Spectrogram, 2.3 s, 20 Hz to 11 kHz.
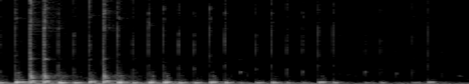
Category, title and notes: Sound effects > Objects / House appliances
knife and metal beam vibrations clicks dings and sfx-109
Metal, metallic, Perc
